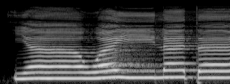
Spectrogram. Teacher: Qala ya wai ada harfu lin atau huruf lin. Sebab ada ya sukun didahului baris fathah, maka dibacanya lembut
